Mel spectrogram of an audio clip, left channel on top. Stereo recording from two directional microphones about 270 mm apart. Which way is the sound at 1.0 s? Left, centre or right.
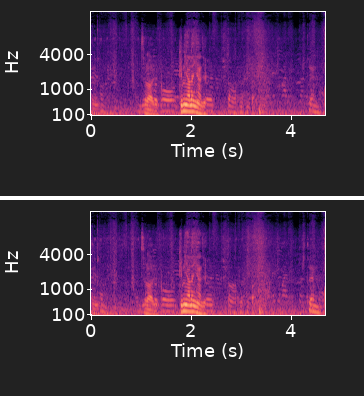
Centre.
